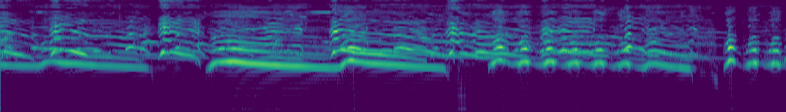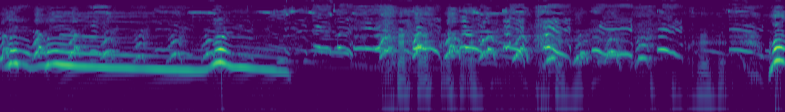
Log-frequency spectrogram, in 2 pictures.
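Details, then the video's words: Several of ten black German Shepherd puppies, full after supper, howl together after their owner whistles to them, in high, wavering, overlapping cries that slide downward; not all ten join in. "Ten HOWLING baby black German Shepherd Puppies!!!"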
